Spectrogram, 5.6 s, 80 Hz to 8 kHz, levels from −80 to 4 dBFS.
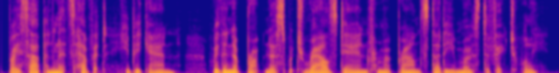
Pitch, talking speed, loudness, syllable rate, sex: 205 Hz, 215 wpm, -19 LUFS, 5.8 syllables/s, female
